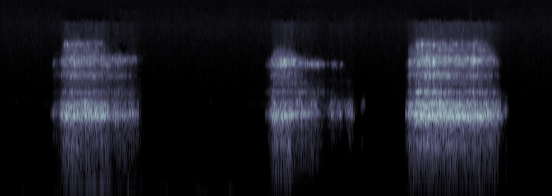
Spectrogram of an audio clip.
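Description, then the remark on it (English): A training mannequin's simulated breathing: three raspy, wheezy breaths, each about a second long and separated by short pauses, with no talking. “So right now he's breathing.”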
